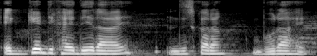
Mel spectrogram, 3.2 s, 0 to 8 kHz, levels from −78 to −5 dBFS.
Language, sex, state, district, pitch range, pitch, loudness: Hindi, male, West Bengal, Alipurduar, 145-165 Hz, 155 Hz, -17 LUFS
